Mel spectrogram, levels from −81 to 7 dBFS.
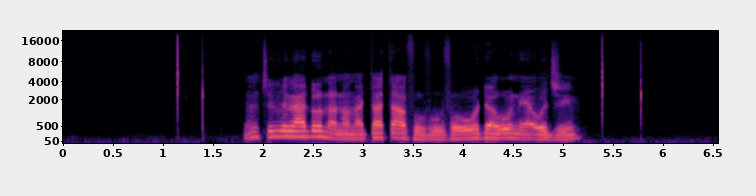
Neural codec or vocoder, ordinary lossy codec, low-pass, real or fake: codec, 44.1 kHz, 2.6 kbps, DAC; none; 19.8 kHz; fake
